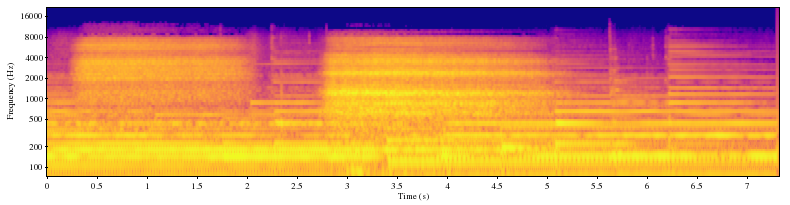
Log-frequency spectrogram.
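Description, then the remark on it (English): Two long, deep breaths, a drawn-out airy inhale followed by a stronger, louder hissing exhale, a deep "dragon breath" in and out during a guided breathing exercise, with a soft steady musical drone underneath and no talking. “Take a deep dragon breath in and out.”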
